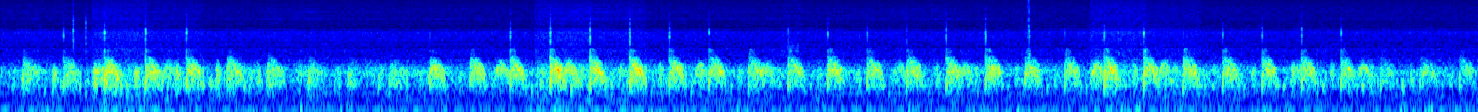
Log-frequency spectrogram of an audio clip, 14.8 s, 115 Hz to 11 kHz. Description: Baby's heart beat on a Doppler Monitor at 15 Weeks.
